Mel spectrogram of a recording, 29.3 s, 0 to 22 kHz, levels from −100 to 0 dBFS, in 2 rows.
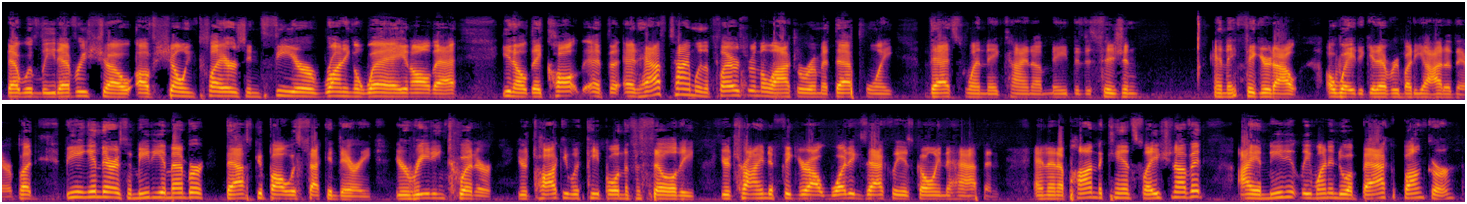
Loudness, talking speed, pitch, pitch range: -20 LUFS, 205 wpm, 155 Hz, 140-170 Hz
